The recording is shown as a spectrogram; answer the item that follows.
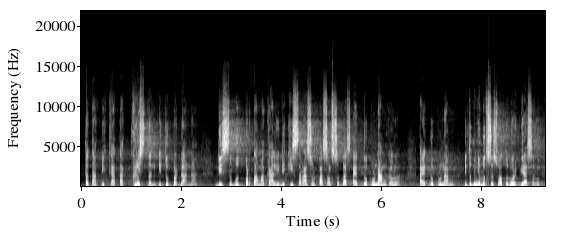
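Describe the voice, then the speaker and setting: A man's voice: a little high, animated, a little fast, a bit bright, long reverb tail. A man with a Manado accent, a pastor preaching a sermon and telling stories to his congregation. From Manado, Indonesia. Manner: storytelling preacher acting out a joke.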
